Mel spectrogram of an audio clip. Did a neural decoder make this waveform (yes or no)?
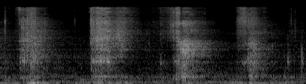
yes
